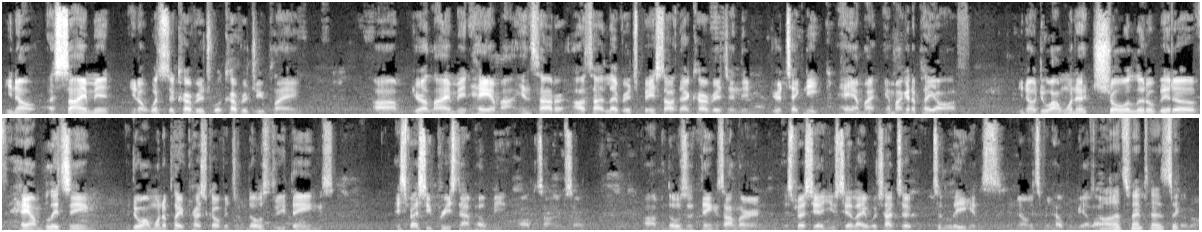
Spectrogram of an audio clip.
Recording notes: live on Radio Row in Las Vegas leading up to the Super Bowl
